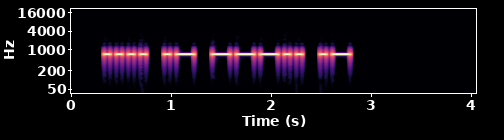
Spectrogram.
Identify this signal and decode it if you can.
Morse code, heard as a keyed tone, about 20 wpm, 700 Hz. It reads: HA8A
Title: DXCC-100 Call Signs - 4 Characters - 20wpm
